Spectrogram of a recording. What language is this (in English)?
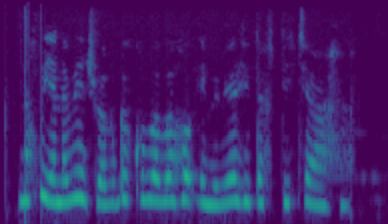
Kinyarwanda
